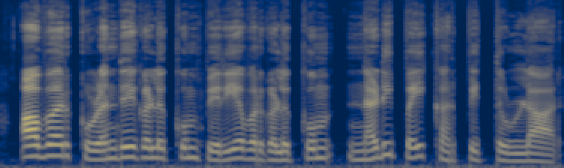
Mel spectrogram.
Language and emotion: Tamil, neutral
